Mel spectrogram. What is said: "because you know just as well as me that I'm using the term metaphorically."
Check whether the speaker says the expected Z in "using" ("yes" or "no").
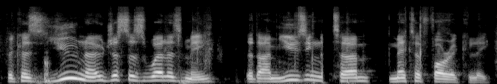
yes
